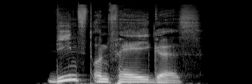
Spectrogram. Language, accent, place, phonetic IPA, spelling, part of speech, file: German, Germany, Berlin, [ˈdiːnstˌʔʊnfɛːɪɡəs], dienstunfähiges, adjective, De-dienstunfähiges.ogg
- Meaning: strong/mixed nominative/accusative neuter singular of dienstunfähig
